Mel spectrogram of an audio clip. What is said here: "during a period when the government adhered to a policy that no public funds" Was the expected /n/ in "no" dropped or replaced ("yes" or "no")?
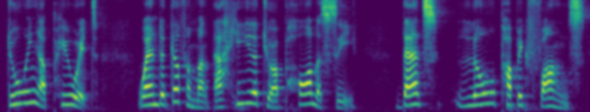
yes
